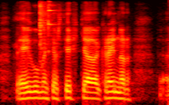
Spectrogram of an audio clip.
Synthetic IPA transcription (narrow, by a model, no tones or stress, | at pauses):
ʔeːjɣʏmɛhcast̪ɪr̥caðakɾejnaɾ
